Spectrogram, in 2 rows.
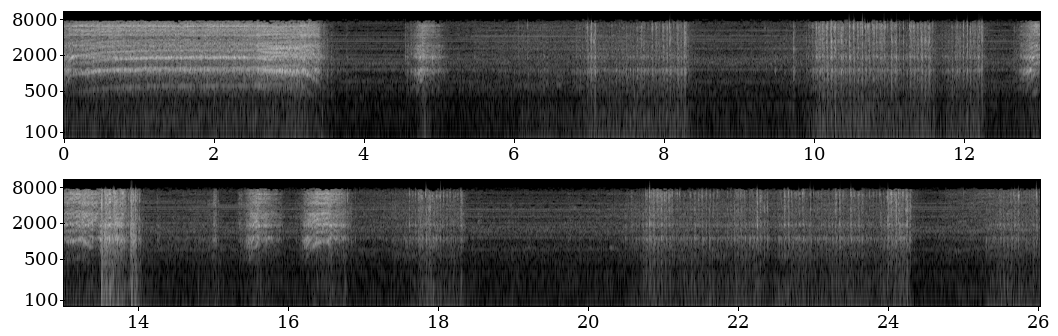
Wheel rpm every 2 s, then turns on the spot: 150, 100, 10, 20, 10, 20, 60, 20, 20, 0, 10, 20, 20.
2-4 6-8 10-12 16-18 20-26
